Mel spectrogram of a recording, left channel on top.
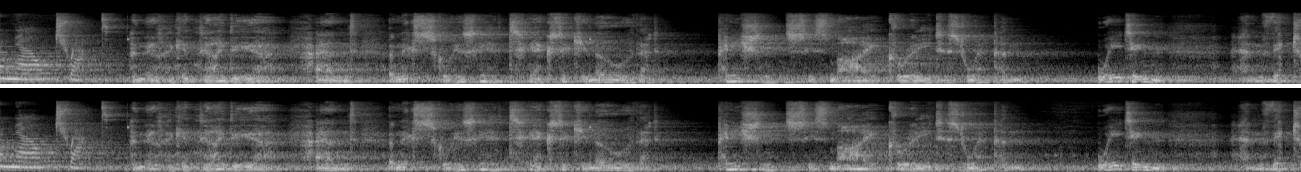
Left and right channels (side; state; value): both; normal; correlation 0.65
